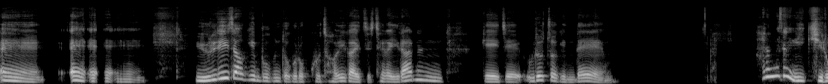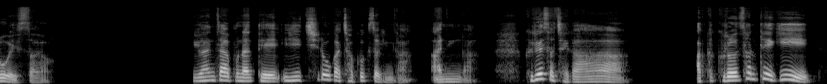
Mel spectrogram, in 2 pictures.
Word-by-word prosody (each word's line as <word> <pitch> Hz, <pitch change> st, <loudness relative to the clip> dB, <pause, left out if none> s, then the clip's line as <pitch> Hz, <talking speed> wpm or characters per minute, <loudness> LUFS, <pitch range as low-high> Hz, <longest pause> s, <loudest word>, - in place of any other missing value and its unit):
예. 150 Hz, -, +1 dB, 0.3 s
예예예예. 135 Hz, -, -1 dB, 0.5 s
윤리적인 220 Hz, -, +3 dB
부분도 155 Hz, -2 st, -4 dB
그렇고 125 Hz, +1 st, -6 dB
저희가 145 Hz, +3 st, -1 dB
이제 120 Hz, -, -4 dB
제가 135 Hz, -3 st, -4 dB
일하는 175 Hz, -, 0 dB, 0.4 s
게 130 Hz, -1 st, +1 dB
이제 120 Hz, -1 st, -2 dB
의료 195 Hz, +5 st, +1 dB
쪽인데 150 Hz, -, -2 dB, 1.5 s
항상 375 Hz, +4 st, +2 dB
이 175 Hz, -, +2 dB
기로에 165 Hz, -, +2 dB
있어요. 100 Hz, -1 st, -8 dB, 1.4 s
이 160 Hz, -, -4 dB
환자분한테 170 Hz, -5 st, +3 dB
이 180 Hz, +3 st, -1 dB
치료가 215 Hz, 0 st, +2 dB
적극적인가? 155 Hz, -, -5 dB, 0.2 s
아닌가? 120 Hz, -1 st, -5 dB, 0.4 s
그래서 240 Hz, +1 st, +4 dB
제가 120 Hz, -, -2 dB, 0.6 s
아까 -, -, -3 dB
그런 185 Hz, +1 st, +6 dB
선택이 225 Hz, -, +2 dB
160 Hz, 260 characters per minute, -24 LUFS, 130-190 Hz, 1.5 s, 그런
